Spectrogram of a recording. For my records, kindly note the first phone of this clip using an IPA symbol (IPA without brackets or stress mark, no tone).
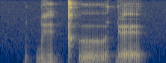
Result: ɓ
